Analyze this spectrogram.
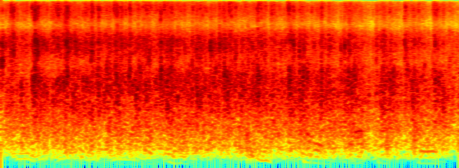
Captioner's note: audience applauds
